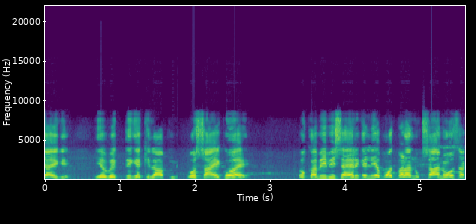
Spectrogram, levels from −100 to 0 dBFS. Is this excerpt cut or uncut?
cut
